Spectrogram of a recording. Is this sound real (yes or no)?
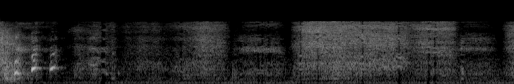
yes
